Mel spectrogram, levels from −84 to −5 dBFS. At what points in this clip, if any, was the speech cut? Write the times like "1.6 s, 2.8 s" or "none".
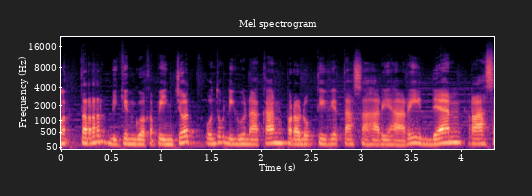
none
